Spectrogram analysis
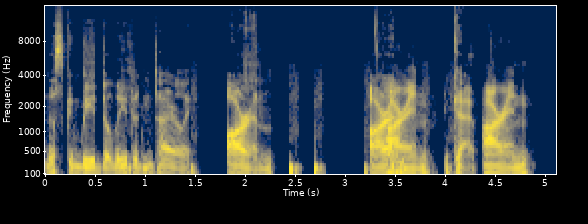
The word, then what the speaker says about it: Auron: How do I pronounce this name again? Do not cut this. Do not cut this moment. It's Auron.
